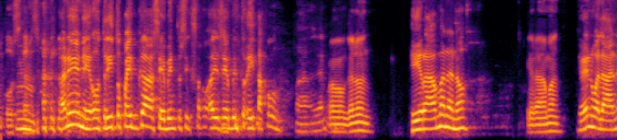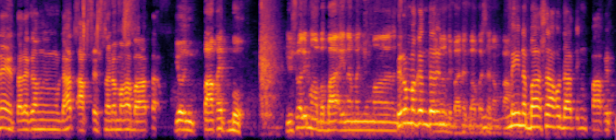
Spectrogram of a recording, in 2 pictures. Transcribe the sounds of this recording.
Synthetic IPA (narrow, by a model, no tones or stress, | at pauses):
posʔɐnojɐnɛʔot̪ɾiːt̪ʊpajb̚kɐsɛːbɛnt̪ʊsɪksɐko̞ʔɐjsɛːbɛnt̪ʊʔejt̪ɐko̞ | ajanoʔɡɐno̞n | hɪɾaːmɐnɐno̞ | hɪ̰ɾaːman | ɡɐjonwɐlaːnɐɛt̪ɐlɐɡaŋlɐhat̪ʔak̚sɛsnɐnoŋmɐŋabaːt̪aʔ | jonpaːkɛt̪̚bʊk̚juːswɐlimɐŋabɐbaːʔɛnɐmanjʊŋmɐŋapɛːɾomɐɡɐnd̪ɐɾɪnd̪ɪba̰nɐɡ̚baːbɐsanɐŋpamɐjnɐbaːsɐʔɐko̞d̪aːt̪ɪŋpaːkɛt̪̚b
